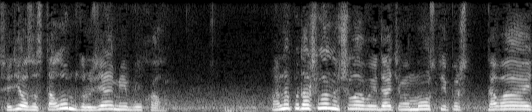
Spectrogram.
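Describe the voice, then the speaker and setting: A man with a high pitch and ordinary pitch variation is heard in a dry recording with no echo and light background noise. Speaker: outdoor vlogger, storyteller. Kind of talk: casual vlog chat, storytelling. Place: forest.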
